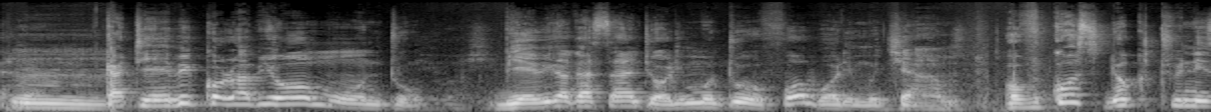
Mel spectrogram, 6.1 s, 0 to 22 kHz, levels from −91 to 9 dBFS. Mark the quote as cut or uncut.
cut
